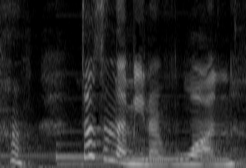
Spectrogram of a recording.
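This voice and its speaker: Sulky, aloof rebellious schoolgirl played by a woman, highish. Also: sing-song, unhurried. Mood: sulky, smug. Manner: dismissive, sulky. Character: stubborn, aloof rebellious girl student. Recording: music behind the voice.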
